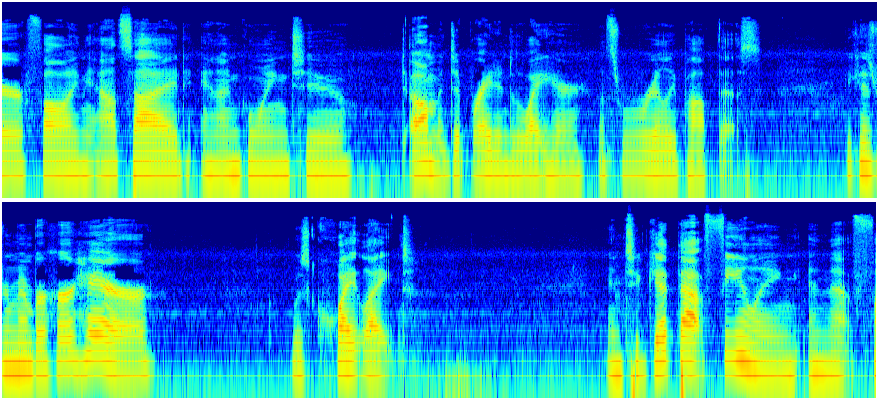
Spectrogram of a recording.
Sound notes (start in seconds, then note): none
